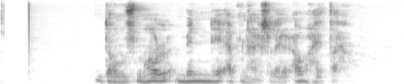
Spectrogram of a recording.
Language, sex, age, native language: Icelandic, male, 60-69, Icelandic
